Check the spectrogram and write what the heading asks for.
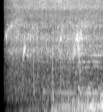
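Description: A steady hiss, with a low music bed coming in about a second in and growing louder.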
